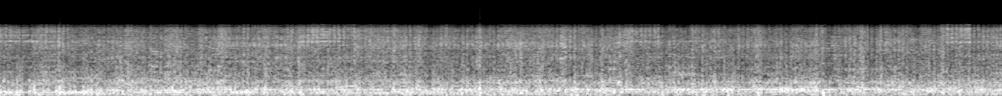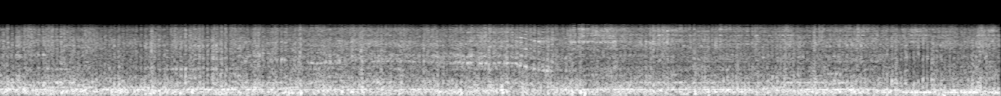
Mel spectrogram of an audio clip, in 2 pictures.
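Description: Live rock band playing loud, distorted music: a dense, unbroken wall of guitar and drums with held low notes underneath.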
